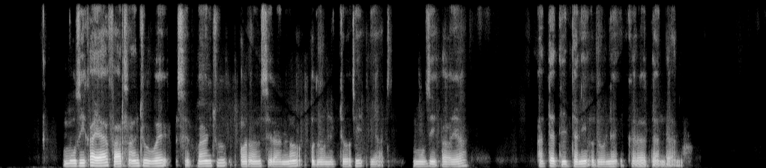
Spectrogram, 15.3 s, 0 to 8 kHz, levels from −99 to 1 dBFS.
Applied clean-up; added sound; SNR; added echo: neural mask model Resemble Enhance denoiser.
